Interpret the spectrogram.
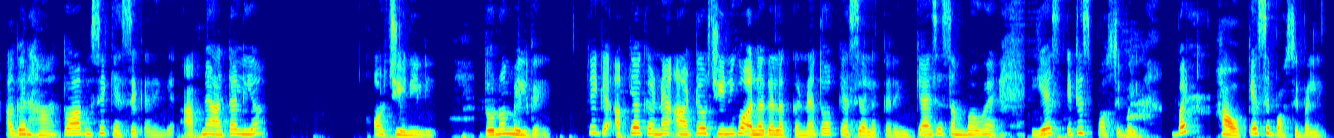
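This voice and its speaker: A woman's voice: fairly high pitch, moderate pace. A woman teaching a science lesson, explaining textbook answers and often checking in with the listener.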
